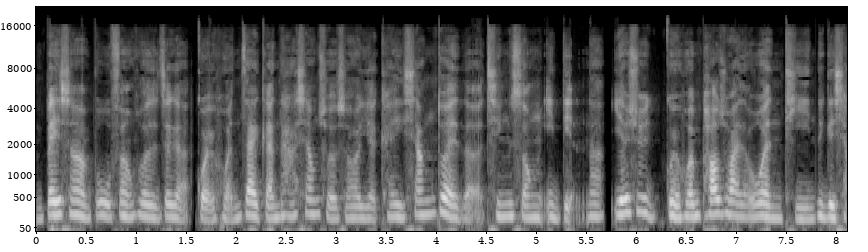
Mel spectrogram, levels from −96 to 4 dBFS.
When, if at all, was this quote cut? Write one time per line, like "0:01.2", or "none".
none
